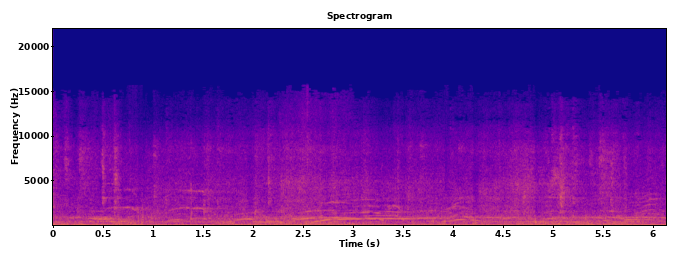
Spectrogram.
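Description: Funfair ride running with a steady low rumble, overlaid by people's voices calling out in short rising-and-falling shouts. A steady held tone joins in about halfway through.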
